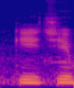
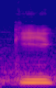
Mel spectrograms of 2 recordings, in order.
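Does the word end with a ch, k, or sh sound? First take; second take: ch; k. First: The word ends with a 'ch' sound. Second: The word ends with a 'k' sound. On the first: "कोई केचे बोलता है" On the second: "इसका कोई केक बोलता है"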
